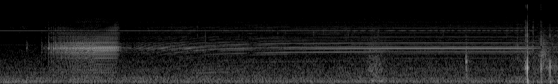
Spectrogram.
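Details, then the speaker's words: BMW E92 335i N54, new electric coolant pump running during the coolant bleed procedure: thin steady high whir with a brief louder burst, then an even whine without grinding; pump working normally. "i'm gonna do the coolant bleed procedure and just see if the pump fires up [Music] the pump fired straight up holy you can hear it whizzing away"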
